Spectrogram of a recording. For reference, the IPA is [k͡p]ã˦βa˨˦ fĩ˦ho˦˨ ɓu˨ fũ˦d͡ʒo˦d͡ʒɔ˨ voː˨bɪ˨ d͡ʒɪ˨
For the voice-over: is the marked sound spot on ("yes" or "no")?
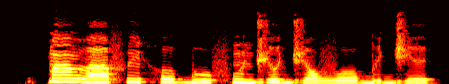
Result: yes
